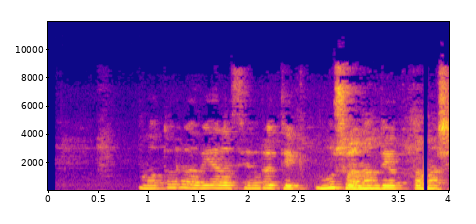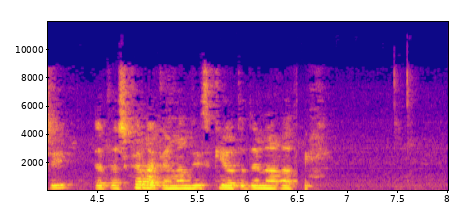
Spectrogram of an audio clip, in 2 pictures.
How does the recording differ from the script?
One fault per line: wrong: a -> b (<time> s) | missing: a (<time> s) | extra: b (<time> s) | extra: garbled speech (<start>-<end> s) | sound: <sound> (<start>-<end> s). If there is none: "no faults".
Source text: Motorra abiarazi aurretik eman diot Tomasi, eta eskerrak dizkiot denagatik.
extra: musu (2.8 s)
sound: dropout (3.8-3.8 s)
extra: eman (5.3 s)
sound: dropout (6.5-6.6 s)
